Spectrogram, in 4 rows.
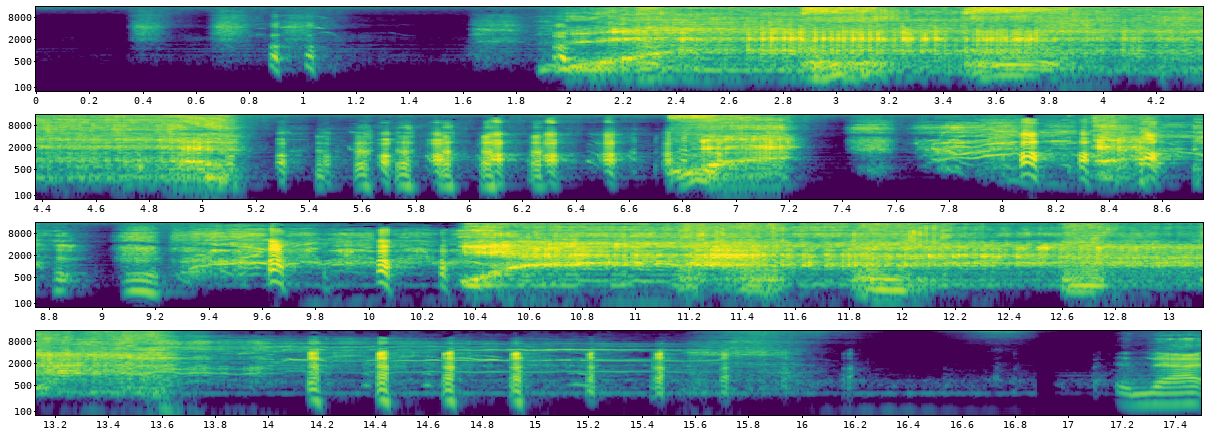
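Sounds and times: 
laughter: 0.7 - 1.2, 5.0 - 6.9, 7.5 - 10.7, 13.2 - 16.3
person screaming: 1.9 - 5.2, 6.8 - 7.2, 10.3 - 13.8
rapid sputtering fart noises: 2.0 - 5.3, 6.8 - 7.3, 10.4 - 13.8.

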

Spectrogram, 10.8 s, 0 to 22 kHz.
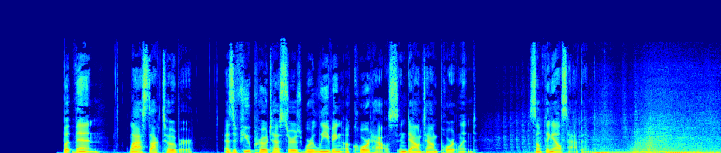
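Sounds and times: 
speech: 1.0 - 7.2, 7.9 - 9.9
Mustang engine revving as it drives by: 7.4 - 10.8.

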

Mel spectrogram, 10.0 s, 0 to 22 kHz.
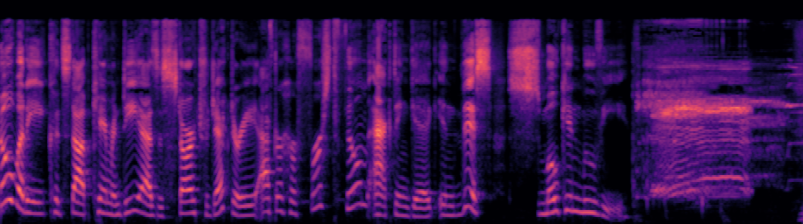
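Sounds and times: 
speech: 0.2 - 8.8
barnyard animal call used as quiz game buzzer: 8.0 - 10.0.

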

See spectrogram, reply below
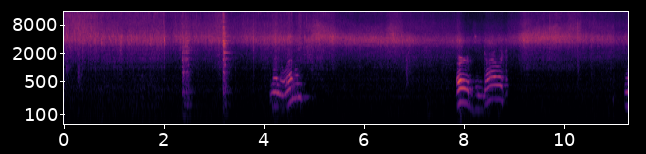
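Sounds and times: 
butter sizzling in a hot pan: 0.0 - 11.2
speech: 4.1 - 5.0, 7.8 - 9.0.

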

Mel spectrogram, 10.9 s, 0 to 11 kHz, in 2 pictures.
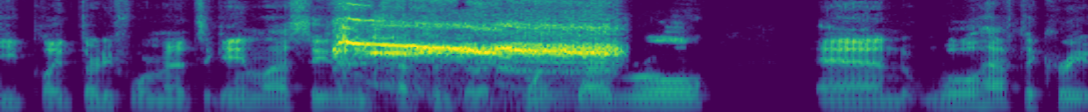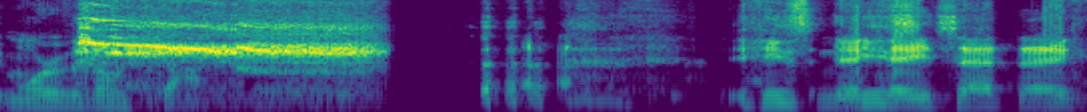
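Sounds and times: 
speech: 0.0 - 6.4, 7.8 - 10.8
eagle screeching and crying: 1.7 - 3.1, 5.8 - 7.4
laughter: 7.8 - 8.6.

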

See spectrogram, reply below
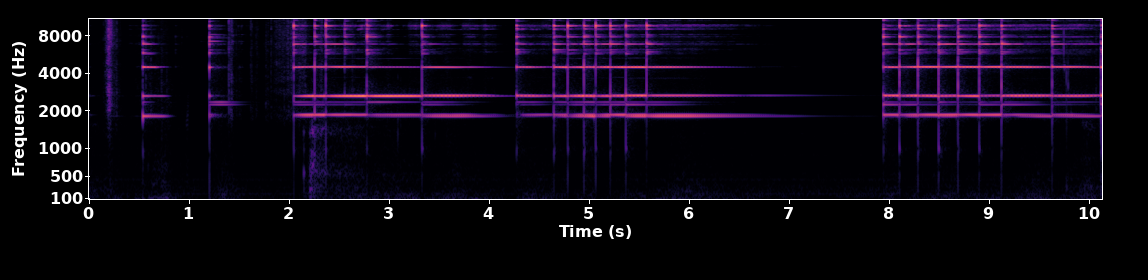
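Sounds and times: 
small metal bell ringing: 0.6 - 10.1.

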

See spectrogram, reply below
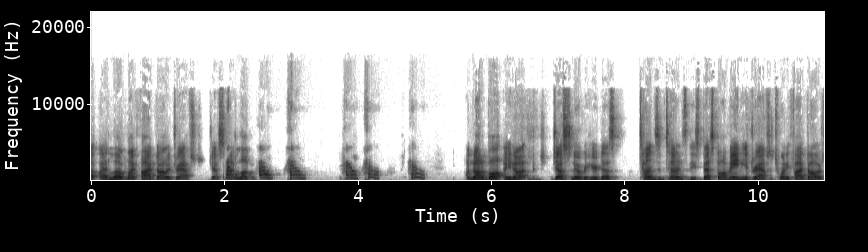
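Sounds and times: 
speech: 0.0 - 2.7, 5.6 - 11.0
person imitating a dog barking: 2.0 - 5.1.

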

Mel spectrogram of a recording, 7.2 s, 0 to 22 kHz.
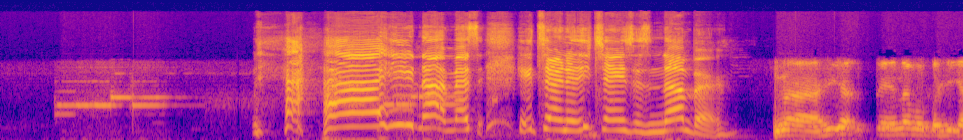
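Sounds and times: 
electronic phone call ringing tone: 0.4 - 1.6
speech: 1.9 - 2.2, 3.2 - 7.2.

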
